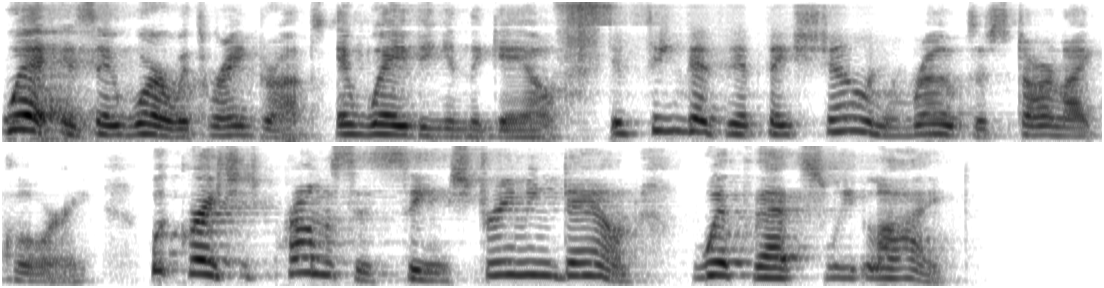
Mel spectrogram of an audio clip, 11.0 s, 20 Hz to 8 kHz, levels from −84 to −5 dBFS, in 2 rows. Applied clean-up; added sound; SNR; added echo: neural mask model DeepFilterNet 3.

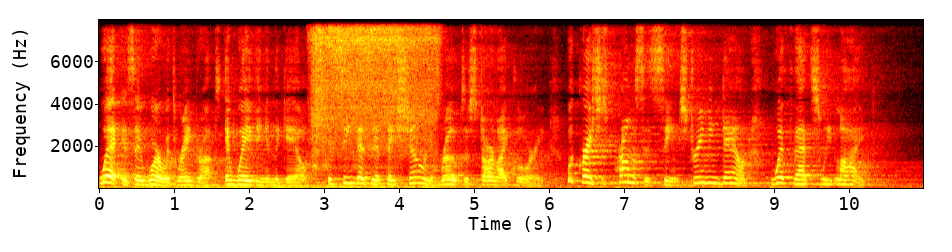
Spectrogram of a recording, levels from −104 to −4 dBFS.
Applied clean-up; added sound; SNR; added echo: none; Hiss; 7 dB; reverberation time 2.8 s.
